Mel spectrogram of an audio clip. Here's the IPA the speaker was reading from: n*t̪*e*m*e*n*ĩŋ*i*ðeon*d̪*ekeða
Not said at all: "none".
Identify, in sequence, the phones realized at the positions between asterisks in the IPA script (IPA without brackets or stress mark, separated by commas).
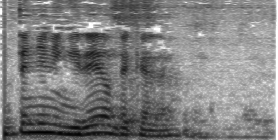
t̪, ɲ, n, i, d̪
